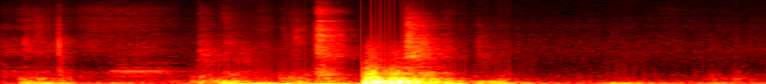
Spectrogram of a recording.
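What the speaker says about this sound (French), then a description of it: "Je ferme la porte pour pas que vous entendiez la musique" A door swings shut nearby with a soft creak, then a solid thump, followed by a brief rattle and quiet room noise.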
